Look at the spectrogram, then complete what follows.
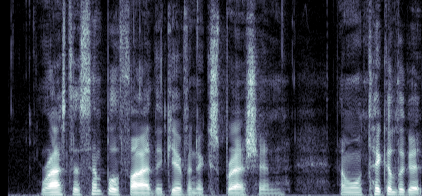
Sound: voiceover

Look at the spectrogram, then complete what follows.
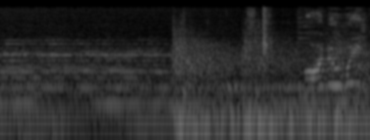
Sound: basketball bouncing

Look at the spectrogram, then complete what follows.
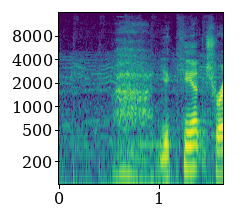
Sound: sighs

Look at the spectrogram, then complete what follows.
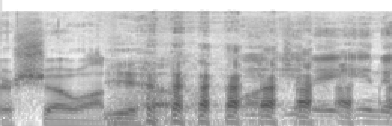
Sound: laughter

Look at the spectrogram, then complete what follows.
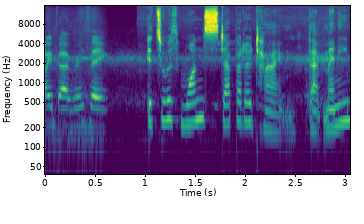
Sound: voiceover

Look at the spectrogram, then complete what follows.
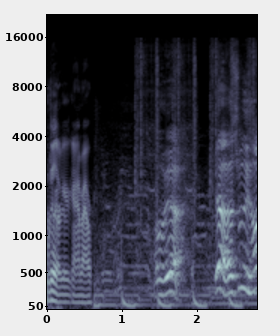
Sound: camera shutter snaps

